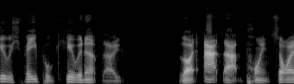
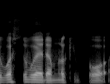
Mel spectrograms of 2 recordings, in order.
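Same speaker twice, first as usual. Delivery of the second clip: normal talking voice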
